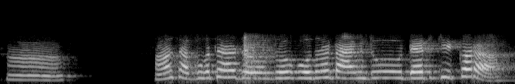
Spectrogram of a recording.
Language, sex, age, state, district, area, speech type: Odia, female, 45-60, Odisha, Angul, rural, conversation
